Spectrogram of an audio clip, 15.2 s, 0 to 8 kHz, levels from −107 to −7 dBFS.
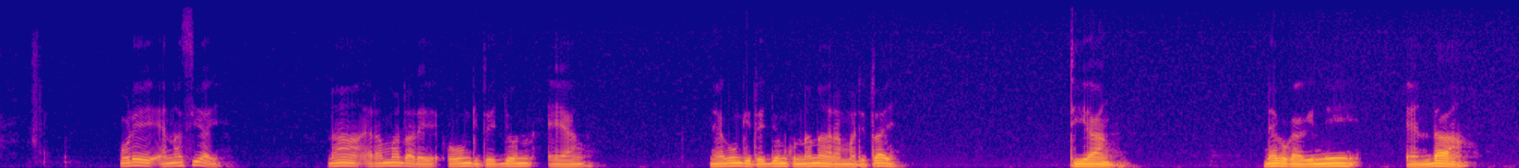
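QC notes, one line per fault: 3.26–5.83 s, automatic gain rising: the speech and the background behind it swell together by about 5 dB over two and a half seconds, as the automatic gain control judged the input too quiet and eased its gain upward gradually.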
